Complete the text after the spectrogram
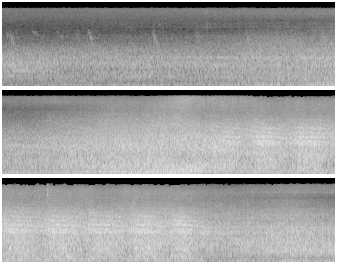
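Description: A level crossing bell rings steadily.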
